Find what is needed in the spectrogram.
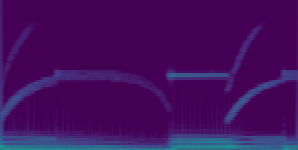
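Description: Synthesizer beat intro: swooping tones that arc up and fall back down, repeating a little over once a second, over held notes and a low bass.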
